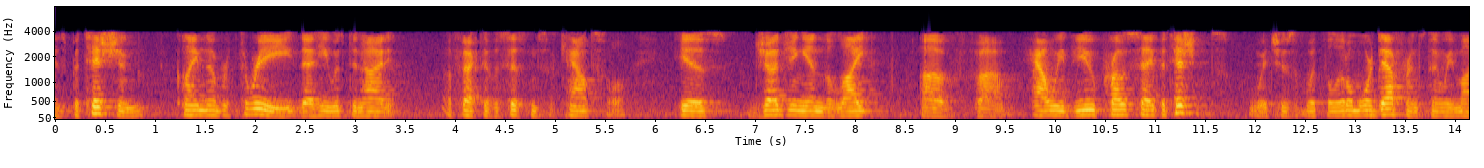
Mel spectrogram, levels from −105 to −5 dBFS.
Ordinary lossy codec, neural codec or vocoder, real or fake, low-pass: AAC, 16 kbps; none; real; 7.2 kHz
